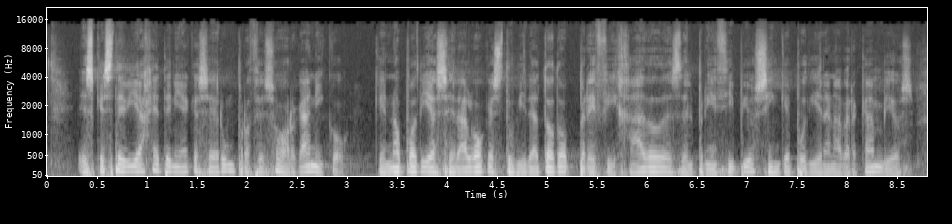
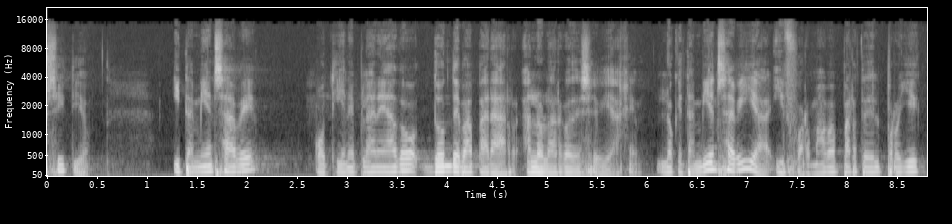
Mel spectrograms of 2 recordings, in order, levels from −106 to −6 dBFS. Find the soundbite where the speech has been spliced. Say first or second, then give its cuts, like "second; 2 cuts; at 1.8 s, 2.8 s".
second; 2 cuts; at 6.0 s, 7.2 s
